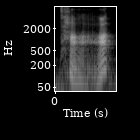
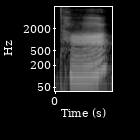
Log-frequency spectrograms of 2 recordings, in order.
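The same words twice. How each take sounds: First: The pitch dips low, then rises. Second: The pitch rises steadily from mid. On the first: "it falls and then rises above where it begins" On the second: "Second tone is the rising tone"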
